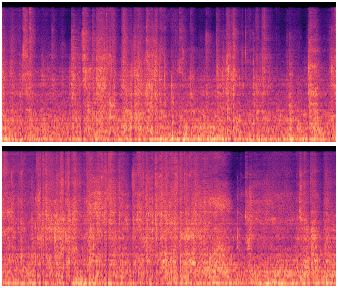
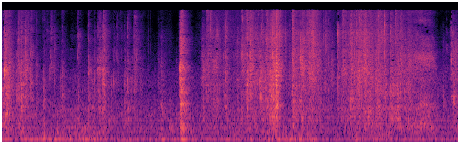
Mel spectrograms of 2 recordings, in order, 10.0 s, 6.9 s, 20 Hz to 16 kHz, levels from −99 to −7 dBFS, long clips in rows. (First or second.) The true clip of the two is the second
